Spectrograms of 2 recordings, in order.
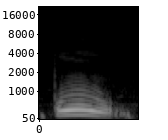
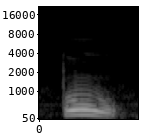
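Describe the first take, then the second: Both takes have the same delivery.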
